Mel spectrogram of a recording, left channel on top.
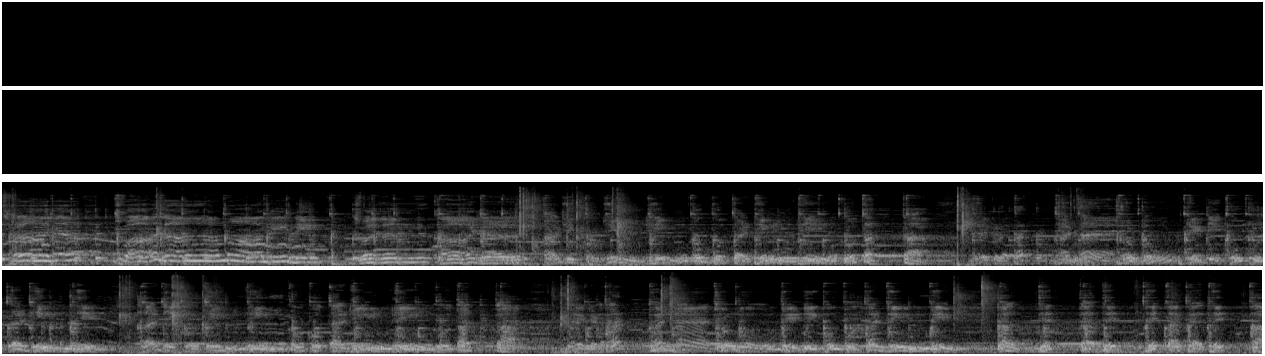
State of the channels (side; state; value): left; silent; digital silence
